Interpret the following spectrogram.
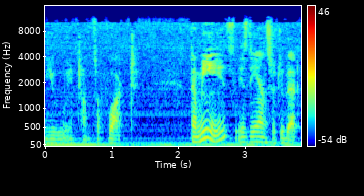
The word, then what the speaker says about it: Tamyeez: Better get the pronunciation right. It's Tamyeez, not Tamyeez. It's Tamyeez.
